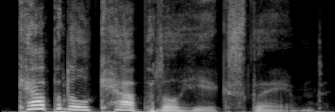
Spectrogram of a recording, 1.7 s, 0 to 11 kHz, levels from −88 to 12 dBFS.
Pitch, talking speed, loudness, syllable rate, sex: 215 Hz, 145 wpm, -18 LUFS, 6.7 syllables/s, female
